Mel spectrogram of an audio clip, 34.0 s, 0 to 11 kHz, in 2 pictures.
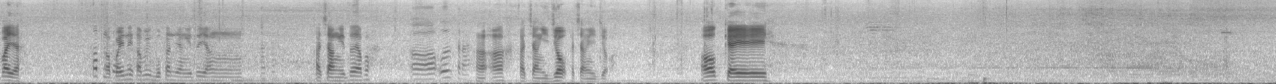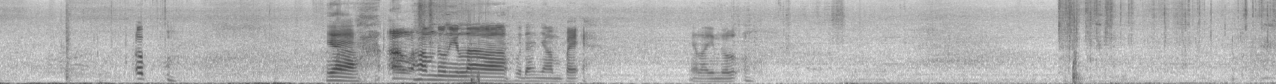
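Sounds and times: street noise: 0.0 - 34.0
wind buffeting microphone: 10.8 - 24.0.

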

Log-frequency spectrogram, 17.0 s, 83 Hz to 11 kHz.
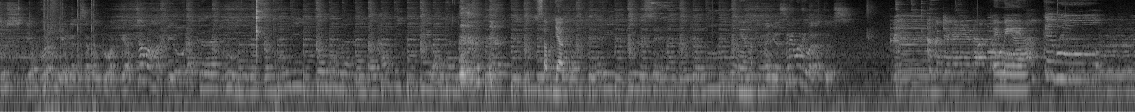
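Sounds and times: background music: 0.0 - 12.5, 13.4 - 17.0.

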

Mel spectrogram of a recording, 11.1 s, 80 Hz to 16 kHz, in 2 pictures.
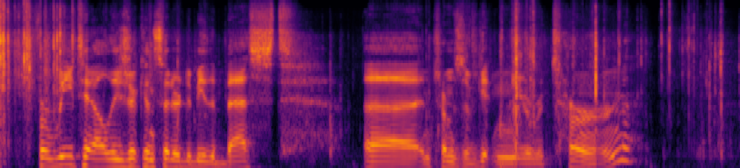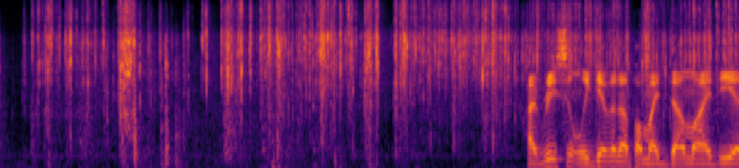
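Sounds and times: plastic wrapper crinkling: 0.0 - 1.3, 3.2 - 11.0.

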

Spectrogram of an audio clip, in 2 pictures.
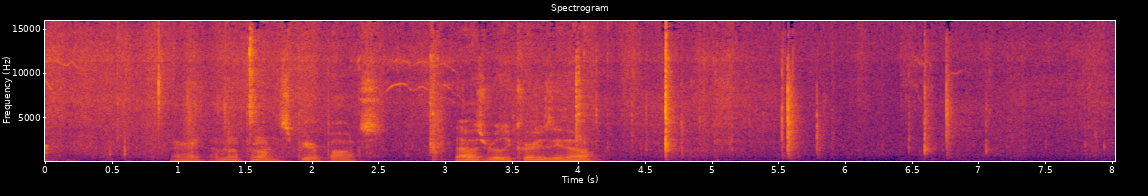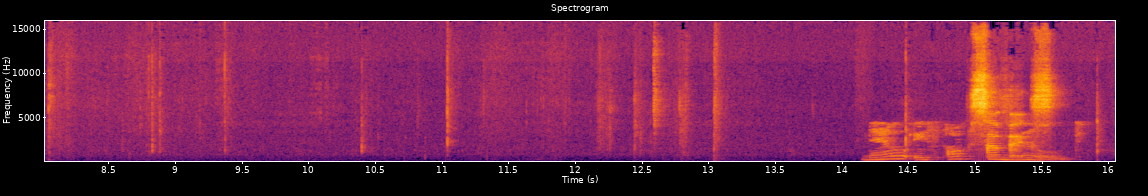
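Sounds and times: faint room hiss: 0.0 - 16.0.

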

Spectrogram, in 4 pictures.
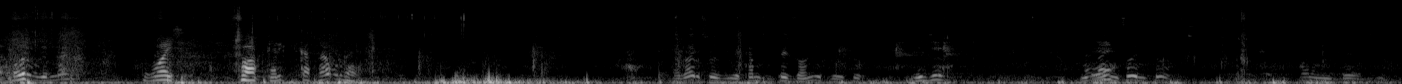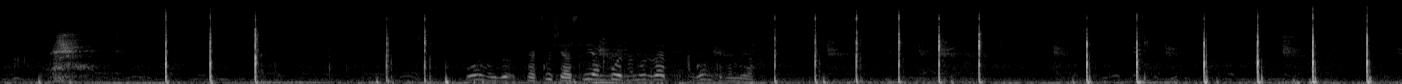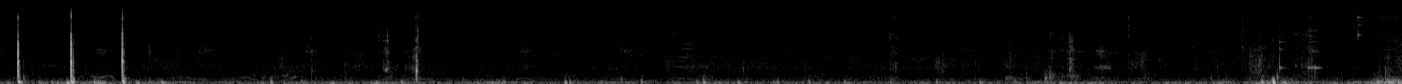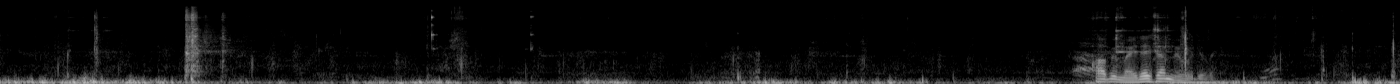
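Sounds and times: hammer striking metal stake: 21.3 - 29.5, 43.9 - 44.6.

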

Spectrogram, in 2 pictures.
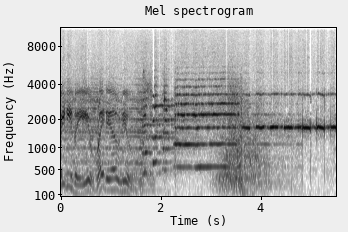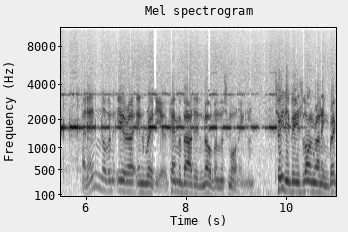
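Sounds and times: steady high-pitched tone: 0.0 - 11.0.

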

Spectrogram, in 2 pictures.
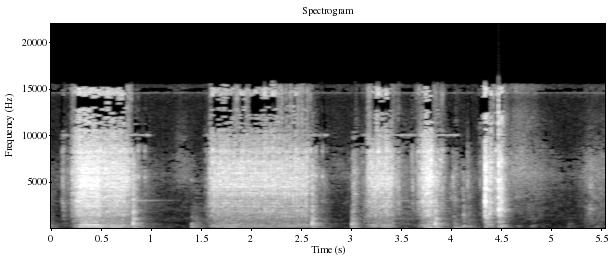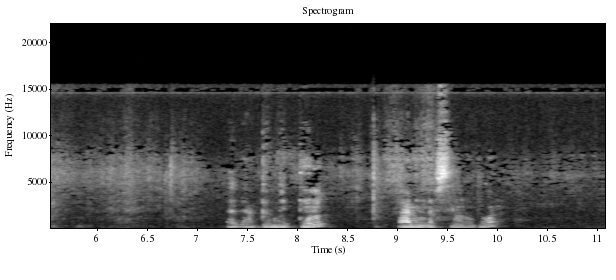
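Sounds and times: industrial sewing machine stitching: 0.0 - 1.0, 1.6 - 4.5.

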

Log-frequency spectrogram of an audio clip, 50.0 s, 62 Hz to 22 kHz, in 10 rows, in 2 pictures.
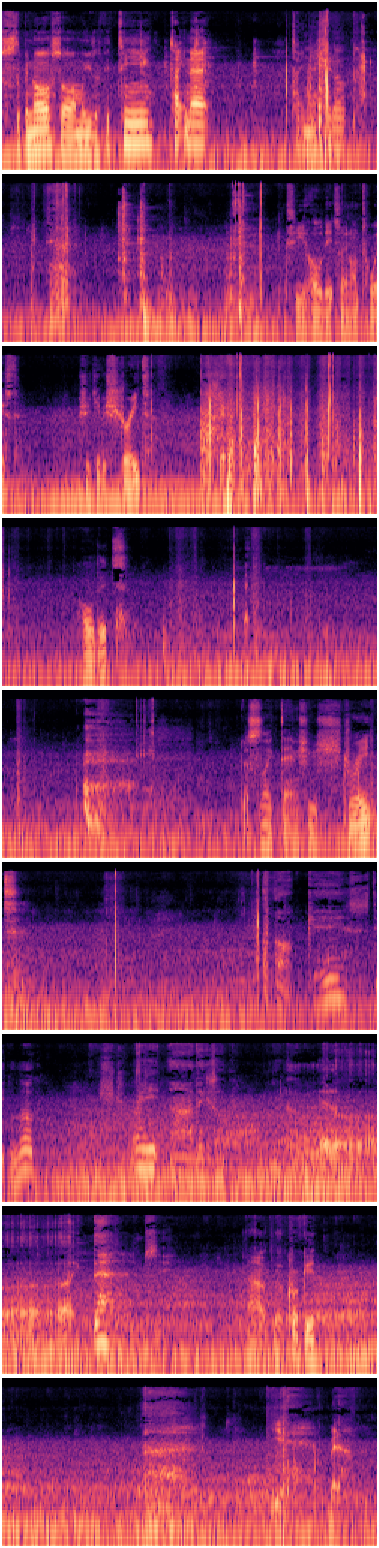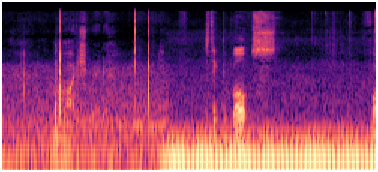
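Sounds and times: steady low hum: 29.0 - 49.9
low background rumble: 30.5 - 49.9.

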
